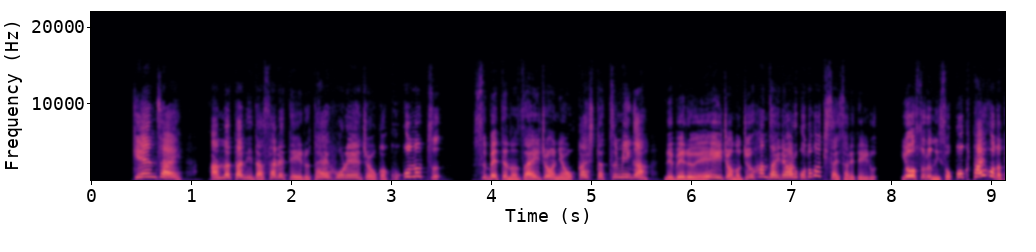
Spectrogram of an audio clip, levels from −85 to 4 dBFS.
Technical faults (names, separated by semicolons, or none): time-stretched section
